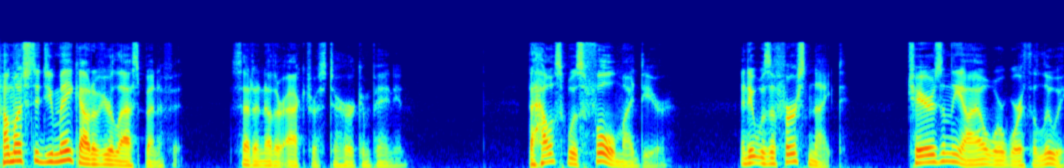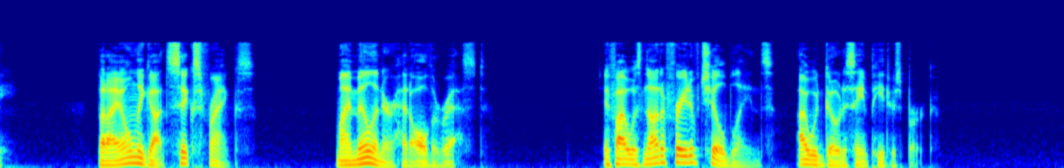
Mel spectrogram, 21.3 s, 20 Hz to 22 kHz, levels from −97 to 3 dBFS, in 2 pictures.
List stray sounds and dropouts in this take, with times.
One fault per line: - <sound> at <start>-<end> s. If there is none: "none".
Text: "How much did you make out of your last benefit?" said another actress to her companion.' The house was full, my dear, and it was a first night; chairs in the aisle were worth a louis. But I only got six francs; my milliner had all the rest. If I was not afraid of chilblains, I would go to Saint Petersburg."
none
